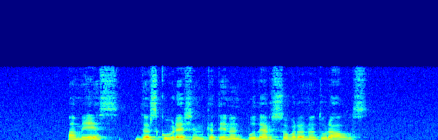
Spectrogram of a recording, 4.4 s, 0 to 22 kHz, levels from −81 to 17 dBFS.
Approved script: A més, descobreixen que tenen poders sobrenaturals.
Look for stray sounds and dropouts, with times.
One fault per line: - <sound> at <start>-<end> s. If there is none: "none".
none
